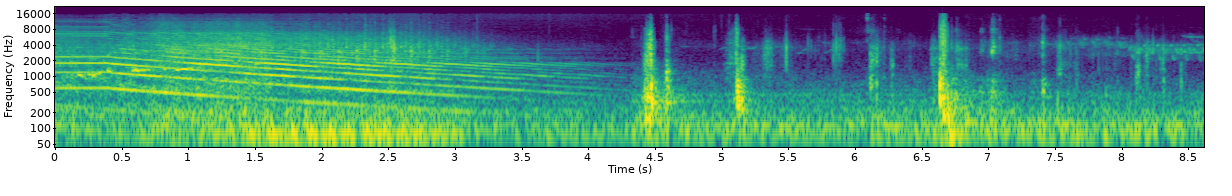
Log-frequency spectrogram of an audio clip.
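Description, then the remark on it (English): A police car siren wails, its pitch sliding steadily downward as it winds down over a few seconds, followed by several sharp, sudden knocks and clunks. “Yep, there he is now, taking an unexpected ride in the back of a police car.”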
